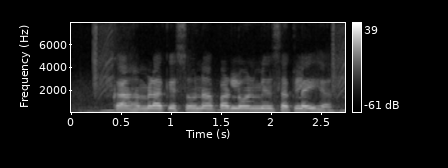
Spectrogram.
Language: Magahi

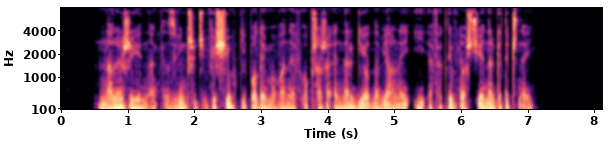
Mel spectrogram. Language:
Polish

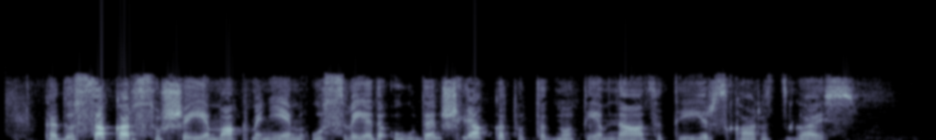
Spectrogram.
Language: Latvian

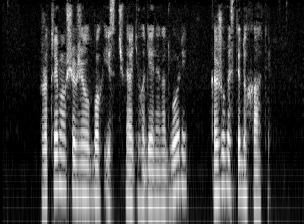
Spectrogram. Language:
Ukrainian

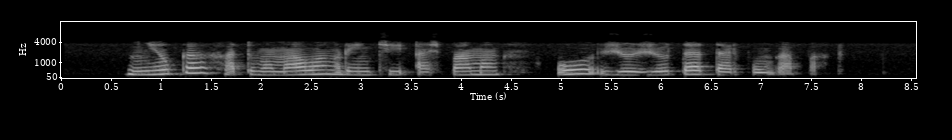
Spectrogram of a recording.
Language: Loja Highland Quichua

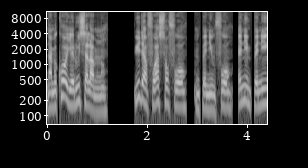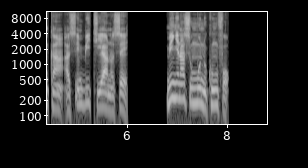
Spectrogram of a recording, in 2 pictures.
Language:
Akan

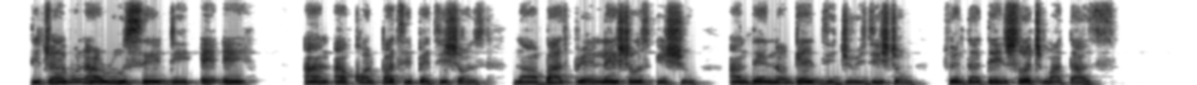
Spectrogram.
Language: Nigerian Pidgin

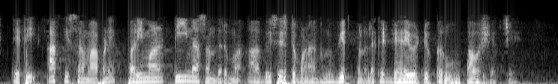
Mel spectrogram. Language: Gujarati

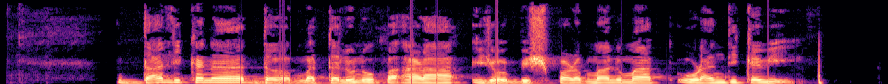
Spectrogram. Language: Pashto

